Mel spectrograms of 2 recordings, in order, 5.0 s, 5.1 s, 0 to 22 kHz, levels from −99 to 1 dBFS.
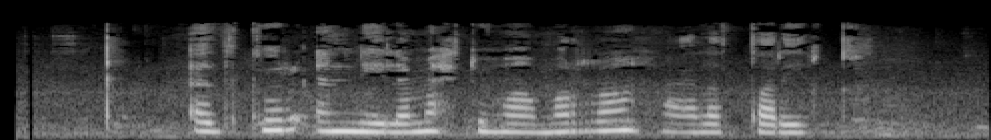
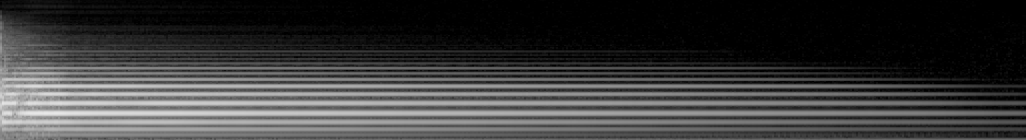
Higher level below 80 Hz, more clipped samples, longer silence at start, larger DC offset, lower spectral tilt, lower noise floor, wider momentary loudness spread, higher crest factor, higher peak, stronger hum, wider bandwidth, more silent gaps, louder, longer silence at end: second, -70 dBFS vs -64 dBFS; neither; first, 0.5 s vs 0 s; neither; about the same, -5 dB/octave vs -4 dB/octave; second, -46 dBFS vs -55 dBFS; second, 15 LU vs 25 LU; about the same, 20 dB vs 18 dB; second, -4 dBFS vs 0 dBFS; neither; first, 11 kHz vs 7.2 kHz; neither; second, -23 LUFS vs -15 LUFS; second, 0 s vs 1.45 s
